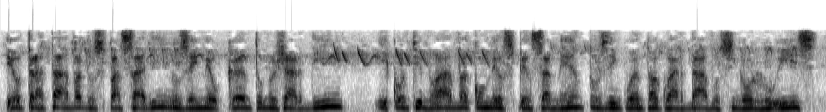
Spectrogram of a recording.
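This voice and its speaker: A man's voice: fairly high pitch, steady tone, unhurried, vocal fry, few pauses, a little hiss or hum. A man acting an anxious, remorseful man of eighty-four from a care home in a Brazilian Portuguese audio drama. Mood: reflective. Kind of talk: audio drama acting and first-person narration. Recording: dull muffled audio with background music.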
